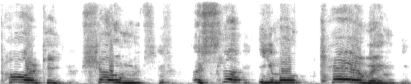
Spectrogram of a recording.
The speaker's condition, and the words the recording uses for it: Dysarthria. Yeah, no, it just sounds like, you know, I having talked to you for the last few minutes now, you're very easy to understand.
